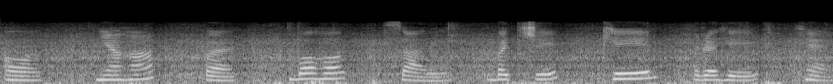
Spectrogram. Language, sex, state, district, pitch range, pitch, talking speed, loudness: Hindi, female, Chandigarh, Chandigarh, 200-255 Hz, 215 Hz, 65 wpm, -15 LUFS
